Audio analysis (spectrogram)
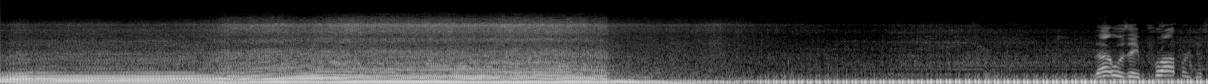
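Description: A Can-Am 850 Highlifter ATV on 34-inch tires revs hard, a loud rising and falling engine roar that drops, then settles into a rough, pulsing idle, with brief voices near the end.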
